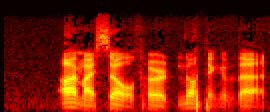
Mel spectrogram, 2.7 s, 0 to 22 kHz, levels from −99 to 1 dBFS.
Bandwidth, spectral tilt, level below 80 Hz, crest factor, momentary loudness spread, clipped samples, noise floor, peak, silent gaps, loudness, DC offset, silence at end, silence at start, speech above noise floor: 14 kHz; -2 dB/octave; -64 dBFS; 22 dB; 10 LU; under 0.1%; -69 dBFS; -4 dBFS; none; -26 LUFS; under 0.1%; 0.05 s; 0.6 s; 42 dB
